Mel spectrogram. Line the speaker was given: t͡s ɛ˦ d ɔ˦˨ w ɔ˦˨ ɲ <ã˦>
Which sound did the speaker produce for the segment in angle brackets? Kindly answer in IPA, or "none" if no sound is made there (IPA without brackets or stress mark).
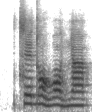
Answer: ã˦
